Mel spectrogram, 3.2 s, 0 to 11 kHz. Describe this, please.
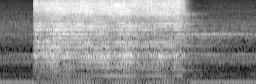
circ saw-05
Distant circular saw sound.
electric-tool, saw, circular-saw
